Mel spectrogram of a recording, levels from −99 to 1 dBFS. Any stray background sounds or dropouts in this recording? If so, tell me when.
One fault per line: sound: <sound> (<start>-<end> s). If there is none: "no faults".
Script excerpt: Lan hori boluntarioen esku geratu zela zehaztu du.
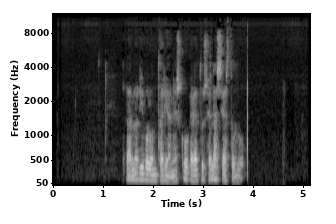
no faults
